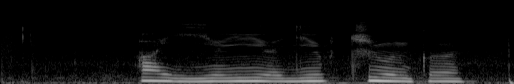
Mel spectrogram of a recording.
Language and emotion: Russian, angry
